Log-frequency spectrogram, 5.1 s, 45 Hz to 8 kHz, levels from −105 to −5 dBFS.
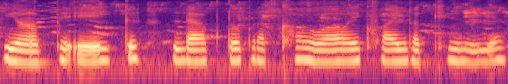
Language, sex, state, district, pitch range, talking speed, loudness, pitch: Hindi, female, Haryana, Rohtak, 180-200 Hz, 130 wpm, -16 LUFS, 185 Hz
